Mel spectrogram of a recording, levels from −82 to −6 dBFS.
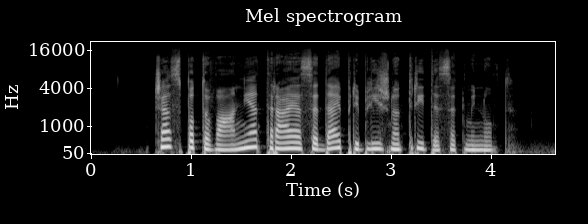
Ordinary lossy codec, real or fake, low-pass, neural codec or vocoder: none; real; 19.8 kHz; none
